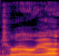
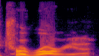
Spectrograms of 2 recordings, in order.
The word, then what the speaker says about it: Terraria: Liam, why do you say Terraria? Terraria. I said Terraria. Oh. just sound like you said it with like a TR instead of a TER.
